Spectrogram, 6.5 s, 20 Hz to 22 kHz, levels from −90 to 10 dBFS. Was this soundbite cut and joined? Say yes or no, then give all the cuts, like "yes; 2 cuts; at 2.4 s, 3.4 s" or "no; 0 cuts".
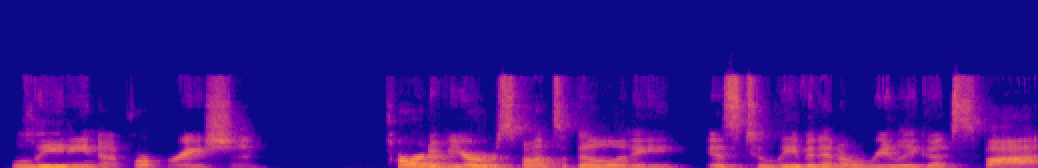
yes; 1 cut; at 1.7 s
